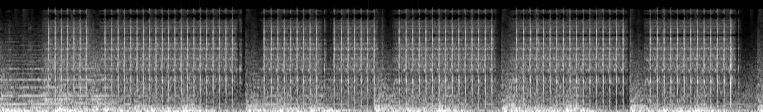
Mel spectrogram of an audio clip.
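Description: Airsoft rifle firing on full auto, a fast even rattle of shots in about six long bursts with short pauses between them, stopping just before the end.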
